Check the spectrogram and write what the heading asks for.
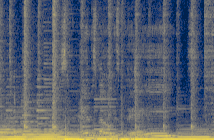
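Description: Live rock band playing a song: electric and acoustic guitars over bass and a steady drum beat.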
